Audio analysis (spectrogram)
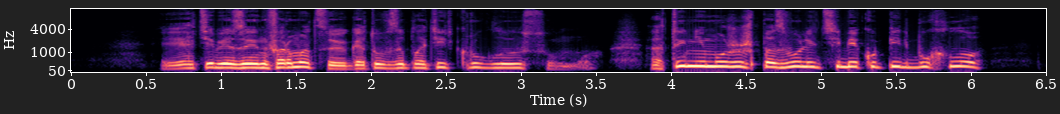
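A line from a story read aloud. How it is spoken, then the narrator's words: Through teeth, rising irritation. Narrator (Russian): процедил Иван, чувствуя, как внутри него закипает раздражение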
